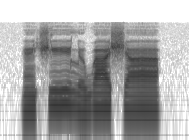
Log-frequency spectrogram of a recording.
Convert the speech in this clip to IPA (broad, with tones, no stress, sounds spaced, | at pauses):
ɛ̃˨ ʃ eː˧ l ə˨ w aː˧ ʃ aː˧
